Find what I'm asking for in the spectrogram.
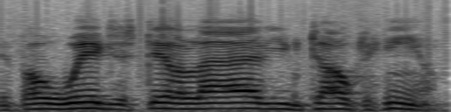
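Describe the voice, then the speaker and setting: An actor playing a menacing outlaw gang boss with a folksy cowboy drawl, in 1930s western radio style. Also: male voice, mid-range voice, fairly even intonation, brisk, a little hiss or hum, lightly acted, rough recording. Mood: threatening, smug.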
